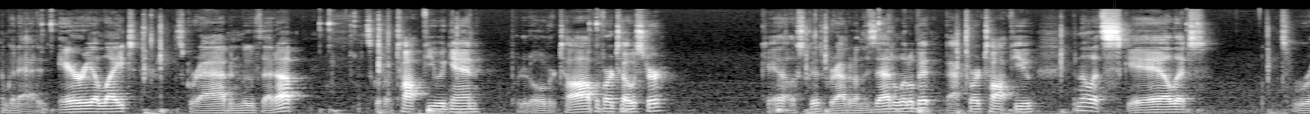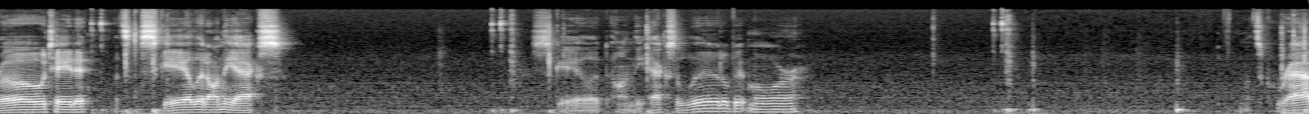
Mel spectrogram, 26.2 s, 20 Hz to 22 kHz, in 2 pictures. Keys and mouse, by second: 1.4 g, 1.5 z, 3.7 KP_7, 4.5 g, 6.1-7.7 middle drag, 8.0 g, 8.2 z, 9.5 KP_7, 10.5 s, 11.8 click, 12.9 r, 13.9 click, 14.3 s, 14.5 x, 18.5 s, 19.5 x, 23.3-24.8 middle drag, 25.8 g, 26.0 z.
